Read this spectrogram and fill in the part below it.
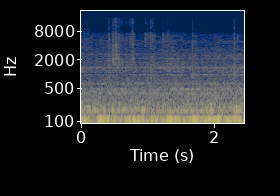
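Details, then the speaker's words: Chinese 8 kW 12V portable diesel heater on a boat, on lowest setting: soft low rumble with faint slow ticks about one per second from the fuel pump; running normally, clicking speeds up at higher settings. "The clicking you can hear has gone faster, so it's now pumping more fuel to the burner."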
